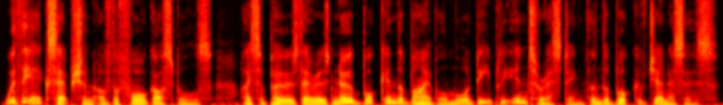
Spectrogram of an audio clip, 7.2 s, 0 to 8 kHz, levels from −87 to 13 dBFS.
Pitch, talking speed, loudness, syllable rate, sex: 135 Hz, 200 wpm, -19 LUFS, 5.4 syllables/s, male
